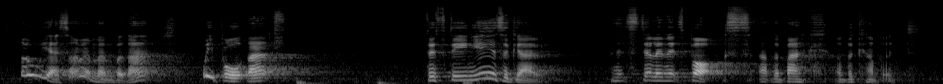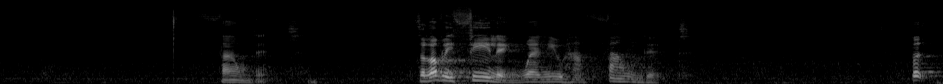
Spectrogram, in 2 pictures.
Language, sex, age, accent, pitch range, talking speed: English, male, 40-59, British, 120-175 Hz, 105 wpm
